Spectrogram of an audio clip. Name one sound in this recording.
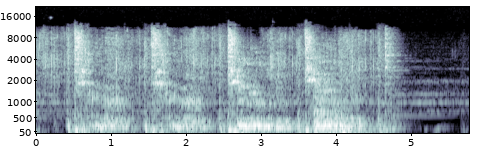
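A shovel strikes a creature again and again with heavy thuds.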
